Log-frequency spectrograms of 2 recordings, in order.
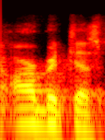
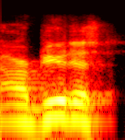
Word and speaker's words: Arbutus: between sequoia and arbutus i i was pronouncing arbites before you before you corrected me but between sequoyah and and arbutus what can investors expect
